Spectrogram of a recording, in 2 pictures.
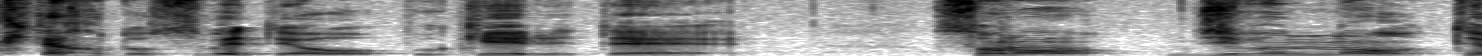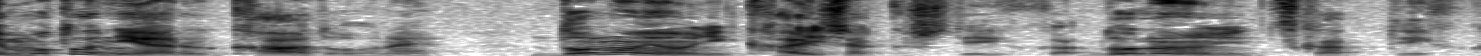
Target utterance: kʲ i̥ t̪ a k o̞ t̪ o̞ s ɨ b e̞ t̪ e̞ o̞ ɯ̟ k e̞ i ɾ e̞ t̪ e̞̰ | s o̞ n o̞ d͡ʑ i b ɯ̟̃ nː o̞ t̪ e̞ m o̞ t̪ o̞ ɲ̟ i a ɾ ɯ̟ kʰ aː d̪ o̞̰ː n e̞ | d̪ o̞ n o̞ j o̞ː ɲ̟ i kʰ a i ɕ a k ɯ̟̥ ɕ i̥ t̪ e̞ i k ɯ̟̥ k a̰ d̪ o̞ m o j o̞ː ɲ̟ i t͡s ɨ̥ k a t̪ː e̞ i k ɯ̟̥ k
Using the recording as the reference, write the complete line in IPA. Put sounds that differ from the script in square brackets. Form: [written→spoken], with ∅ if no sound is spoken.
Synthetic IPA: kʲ i̥ t̪ a k o̞ t̪ o̞ s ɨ b e̞ t̪ e̞ o̞ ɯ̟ k e̞ i ɾ e̞ t̪ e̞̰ | s o̞ n o̞ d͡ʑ i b ɯ̟̃ nː o̞ t̪ e̞ m o̞ t̪ o̞ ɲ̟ i a ɾ ɯ̟ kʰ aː d̪ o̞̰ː n e̞ | d̪ o̞ n o̞ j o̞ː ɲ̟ i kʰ a i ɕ a k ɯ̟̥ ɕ i̥ t̪ e̞ i k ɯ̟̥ k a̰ d̪ o̞ [m→n] o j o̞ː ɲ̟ i t͡s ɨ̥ k a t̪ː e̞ i k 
